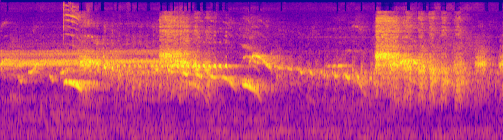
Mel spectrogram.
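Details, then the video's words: Common iora, male and female, luring sound: sharp high chirps and a long descending run of slurred notes, followed by a loud bright burst near the end. "pikat burung cipow jantan dan betina"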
